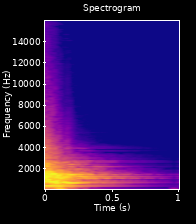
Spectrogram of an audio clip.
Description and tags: Techno/industrial drum sample, created with psindustrializer (physical modeling drum synth) in 2003.
percussion, drum, synthetic, industrial, metal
